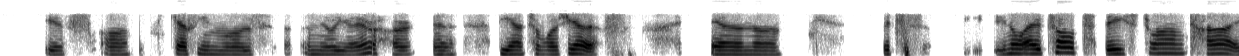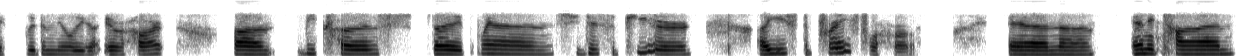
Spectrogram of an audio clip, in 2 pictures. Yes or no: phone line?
yes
